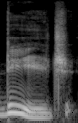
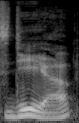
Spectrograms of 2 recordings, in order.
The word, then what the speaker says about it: Dige: It's spelled D-I-G-E, so it's not Deej, it's Dia.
